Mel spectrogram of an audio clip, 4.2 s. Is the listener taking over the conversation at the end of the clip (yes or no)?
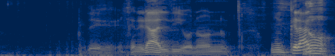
no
